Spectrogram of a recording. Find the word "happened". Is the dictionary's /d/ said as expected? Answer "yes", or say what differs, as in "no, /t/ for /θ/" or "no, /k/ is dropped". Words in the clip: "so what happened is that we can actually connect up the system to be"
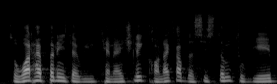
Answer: no, /d/ is dropped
